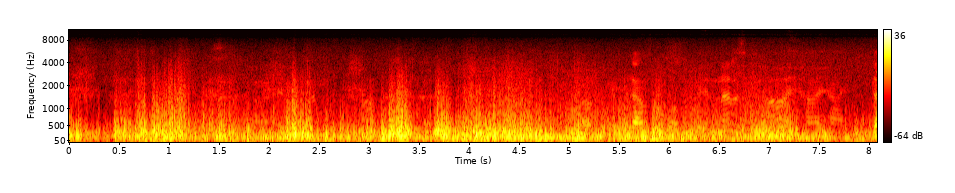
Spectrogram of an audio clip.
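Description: Cold wind in the Idukki hills buffets the microphone in low, rumbling gusts that continue throughout, with voices talking underneath.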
